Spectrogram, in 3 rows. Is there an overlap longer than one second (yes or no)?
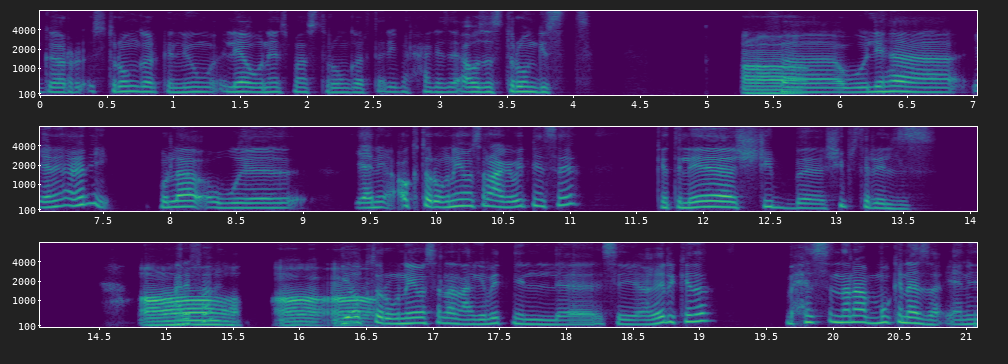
no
